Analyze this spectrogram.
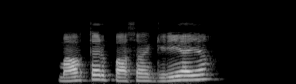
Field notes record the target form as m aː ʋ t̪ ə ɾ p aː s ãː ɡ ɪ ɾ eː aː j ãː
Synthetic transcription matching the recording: m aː ʋ t̪ ə ɾ p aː s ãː ɡ ɪ ɾ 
